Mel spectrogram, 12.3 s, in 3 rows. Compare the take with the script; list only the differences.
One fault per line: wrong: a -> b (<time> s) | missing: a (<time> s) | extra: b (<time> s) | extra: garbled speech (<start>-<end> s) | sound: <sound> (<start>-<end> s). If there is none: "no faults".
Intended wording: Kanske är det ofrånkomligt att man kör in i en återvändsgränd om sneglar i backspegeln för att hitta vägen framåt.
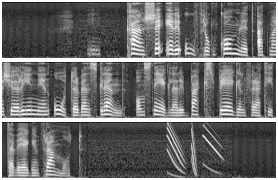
sound: laugh (1.3-1.5 s)
sound: chirp (10.7-11.6 s)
